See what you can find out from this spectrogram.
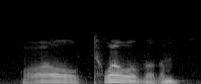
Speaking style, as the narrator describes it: Lem Lemoncloak muttered

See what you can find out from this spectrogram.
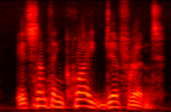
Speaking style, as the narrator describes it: Lowe said sharply

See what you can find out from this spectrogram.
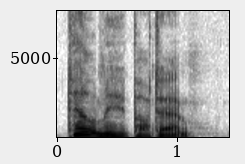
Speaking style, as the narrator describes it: said Snape softly

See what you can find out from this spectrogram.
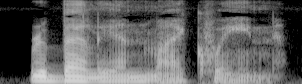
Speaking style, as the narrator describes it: he said in a flat tone

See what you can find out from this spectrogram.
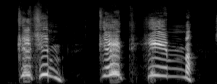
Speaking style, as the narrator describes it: screamed Umbridge

